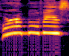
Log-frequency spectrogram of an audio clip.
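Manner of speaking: voice rising in pitch on horror movies. Showing how the voice goes up at the end: rising question intonation. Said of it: "my voice kinda goes up a little bit".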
